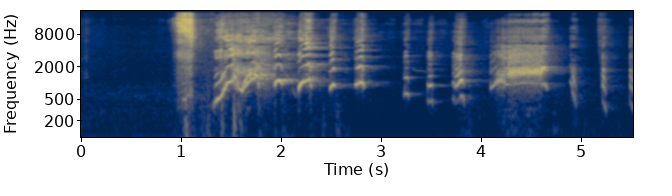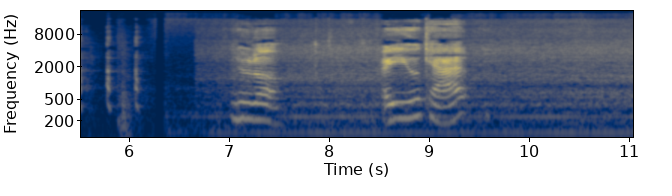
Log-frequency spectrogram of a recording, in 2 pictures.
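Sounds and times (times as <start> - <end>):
person laughing hard: 1.3 - 6.3.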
